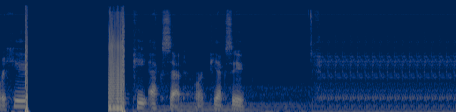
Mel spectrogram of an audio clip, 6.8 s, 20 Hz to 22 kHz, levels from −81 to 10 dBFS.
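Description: At 0.39 s a cable pulled and plugged in: a pop, then about 1.43 s of near silence, then roughly 0.21 s of 50 Hz mains buzz as the plug tip makes contact, and a second pop at 1.87 s. The waveform shows a spike, a flat gap and a buzzing stretch, and the spectrogram shows 50 Hz harmonic lines.

From 4.92 s to the end a broken-record loop sets in. A 111 ms fragment repeats back to back seventeen times, likely because the player or stream stalled and kept resending its last buffer. The waveform shows identical tiled blocks and the spectrogram shows a repeating pattern every 0.11 s.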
